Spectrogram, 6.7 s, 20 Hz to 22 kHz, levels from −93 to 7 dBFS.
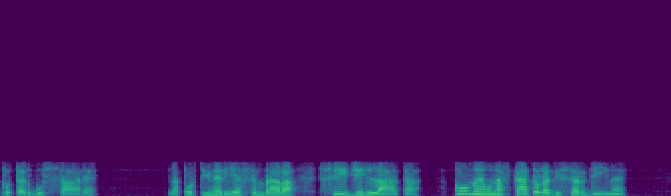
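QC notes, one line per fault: throughout: GSM full-rate codec. The speech has a buzzy, gravelly grain over a 200 Hz to 3.4 kHz line band, which suggests the 13 kbps full-rate coder. Its coarse pulse excitation roughens the voice itself, unlike a plain band-limited telephone line, which stays smooth.
6.18–6.21 s: lost GSM frames. A brief rough, metallic ring holds the sound where the decoder repeated the last good frame's settings, which fits one lost 20 ms frame. It is a smeared hold rather than the silent gap or click of a dropout.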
